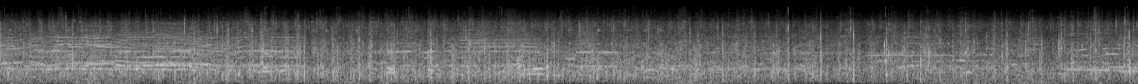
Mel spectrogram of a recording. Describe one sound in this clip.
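Many running shoes patter on pavement.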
